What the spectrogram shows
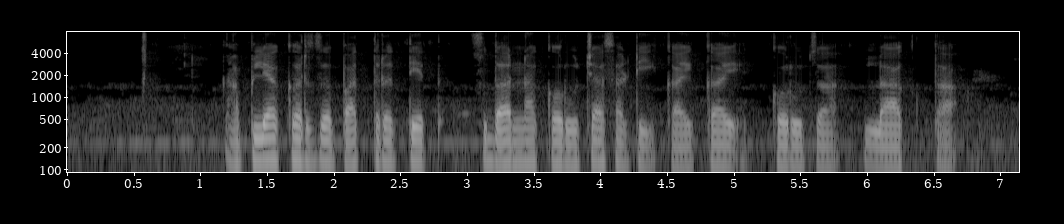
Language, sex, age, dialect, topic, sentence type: Marathi, male, 18-24, Southern Konkan, banking, question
